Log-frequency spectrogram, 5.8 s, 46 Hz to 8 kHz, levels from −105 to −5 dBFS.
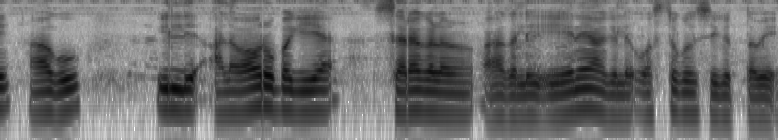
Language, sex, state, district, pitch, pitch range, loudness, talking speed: Kannada, male, Karnataka, Koppal, 135 Hz, 125-150 Hz, -18 LUFS, 100 wpm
